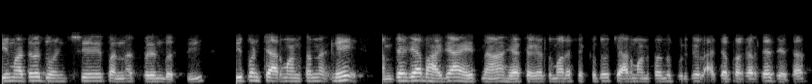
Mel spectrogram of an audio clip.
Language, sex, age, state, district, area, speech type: Marathi, male, 60+, Maharashtra, Sangli, rural, conversation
